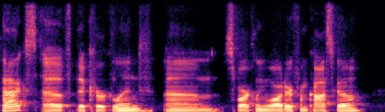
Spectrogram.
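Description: Against a quiet background, a man with an unremarkable speaking voice and an American accent talks at a fairly low pitch with ordinary pitch variation. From California, San Jose. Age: 40s. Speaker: beer YouTuber. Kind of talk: casual chat.

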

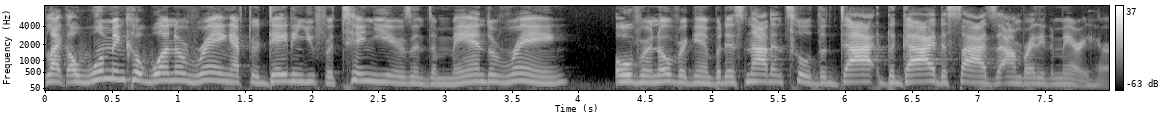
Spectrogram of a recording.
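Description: A woman talks very fast at a medium pitch with ordinary pitch variation while music plays in the background. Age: 30s. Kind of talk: casual chat. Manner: laughs often.

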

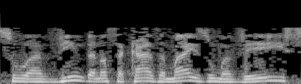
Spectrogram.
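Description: A man talks with a fairly high pitch and ordinary pitch variation. Noticeable background noise runs underneath. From Minas Gerais, Brazil. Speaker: journalist interviewer. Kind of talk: casual interview. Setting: spiritist center with audience.

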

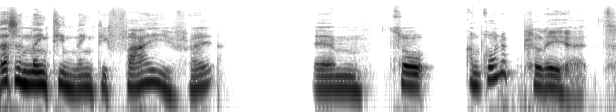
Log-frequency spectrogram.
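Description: The speaker's dark, mellow tone carries lively intonation at a very slow pace, broken by long, frequent pauses. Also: man, fairly high pitch for a man. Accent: Scottish. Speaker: podcast co-host. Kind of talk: casual chat. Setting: video call.

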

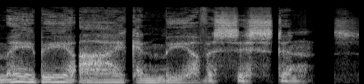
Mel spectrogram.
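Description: Putting on a character voice, a man speaks raspily at a very slow pace and a fairly low pitch. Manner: calm, offering help.

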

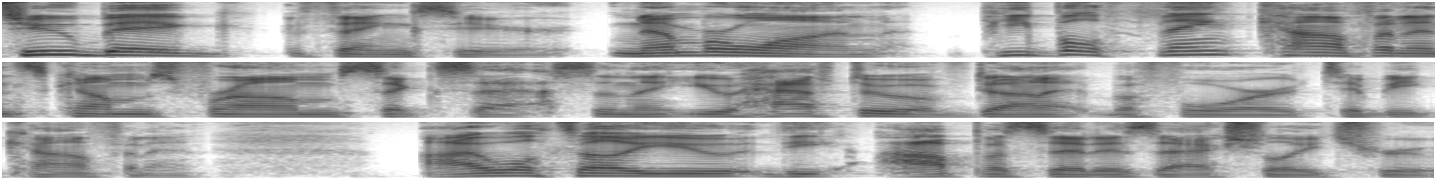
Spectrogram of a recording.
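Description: On a very clean recording with a silent background, a man with a plain, everyday voice speaks at medium pitch and a moderate pace, his intonation lively. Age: 40s. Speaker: game show host and public speaker. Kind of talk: casual interview.

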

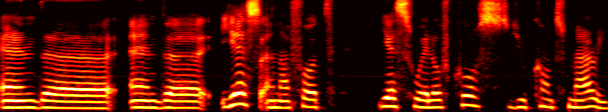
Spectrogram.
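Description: A woman speaks at a medium pitch with a French accent, her tone dark and mellow. She talks very slowly with fairly even intonation. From France. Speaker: blogger. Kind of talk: interview. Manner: halting.

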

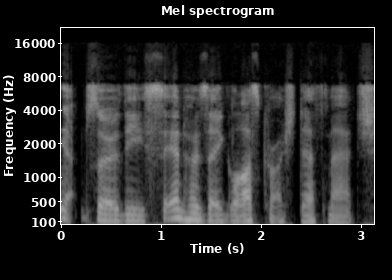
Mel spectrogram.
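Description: A fairly slow, fairly even delivery with an Australian accent. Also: man. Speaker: pro wrestler. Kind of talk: casual chat.

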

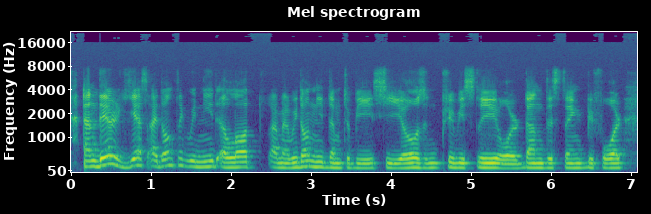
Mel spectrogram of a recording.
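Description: This man talks at a moderate pace with an Azerbaijani accent. His pitch varies in an ordinary way. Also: medium pitch for a man. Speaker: startup investor and founder. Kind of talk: interview. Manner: halting.

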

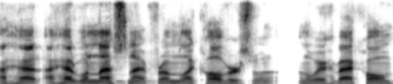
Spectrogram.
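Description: Against a quiet background, a man with an American accent uses an ordinary speaking voice, fairly low in pitch, with fairly even intonation at a moderate pace. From Indiana. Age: 40s. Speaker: podcast co-host. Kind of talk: casual chat.

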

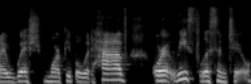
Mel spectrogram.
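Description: A woman in an animated, enthusiastic tone at a moderate pace, with ordinary pitch variation, in a dry, close sound with no echo over a quiet background. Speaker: podcast host. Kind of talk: casual interview chat.

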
